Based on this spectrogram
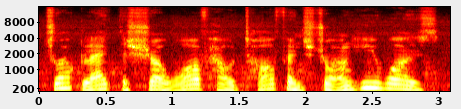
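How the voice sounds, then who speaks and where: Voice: medium pitch, lively intonation, a little slow, crowd noise. A narrator reading a scripted children's story, with music playing behind.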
